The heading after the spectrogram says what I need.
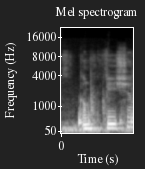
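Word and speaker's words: competition: लेकिन फिर मैं कुछ वर्ड्स लिख रहा हूँ, जैसे मैंने अभी इसको बताया TION का उच्चारण सन से होता है, ताकि जहाँ कहीं भी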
